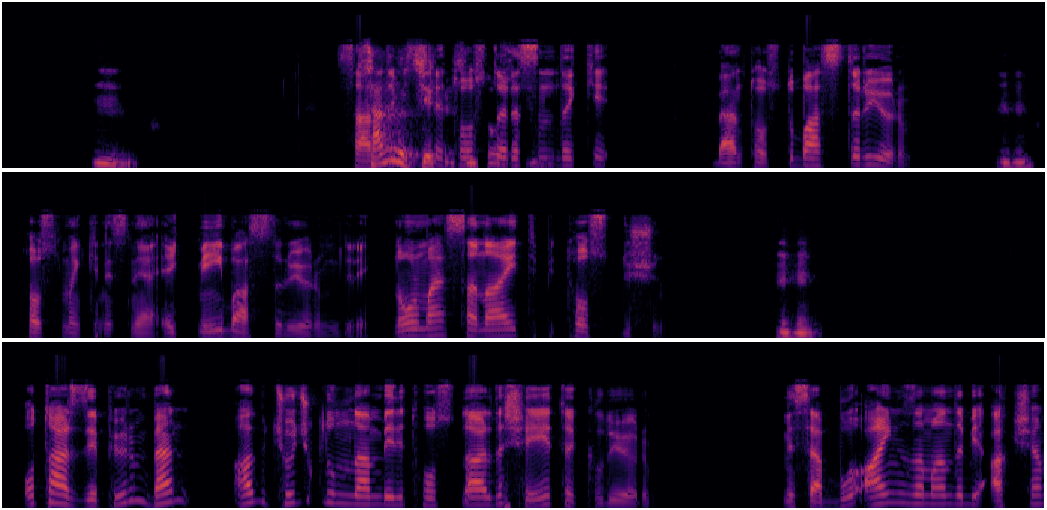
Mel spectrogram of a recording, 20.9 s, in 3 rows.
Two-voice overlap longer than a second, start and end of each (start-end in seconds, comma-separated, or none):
2.3-3.7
